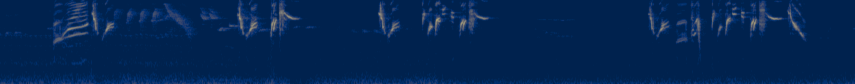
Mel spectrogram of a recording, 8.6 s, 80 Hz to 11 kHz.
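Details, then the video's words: European goldfinch singing in May 2022, described as warmed up: bursts of rapid, high, tinkling twitters and buzzy trills, each phrase lasting about a second, separated by brief pauses, with a longer silence before a final run. "Chant chardonneret chauffer"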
